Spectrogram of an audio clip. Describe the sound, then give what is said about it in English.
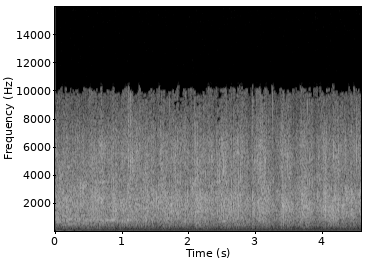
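A church audience claps hands in welcome during a worship service. The applause is dense and steady, holding at an even level for the whole stretch, with no voices standing out. “Now we are going to clap our hand to welcome the Master of the Master.”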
